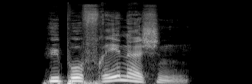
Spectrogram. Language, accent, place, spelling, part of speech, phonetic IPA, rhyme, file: German, Germany, Berlin, hypophrenischen, adjective, [ˌhypoˈfʁeːnɪʃn̩], -eːnɪʃn̩, De-hypophrenischen.ogg
- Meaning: inflection of hypophrenisch: 1. strong genitive masculine/neuter singular 2. weak/mixed genitive/dative all-gender singular 3. strong/weak/mixed accusative masculine singular 4. strong dative plural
